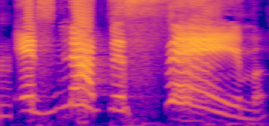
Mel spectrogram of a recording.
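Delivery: high, loud, drawn-out whine; hammed-up tantrum protest; mock-distraught wail. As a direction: wail it over a petty tragedy. Acted whining over broken toothbrush.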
